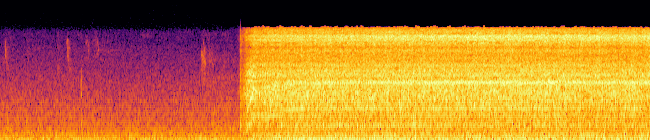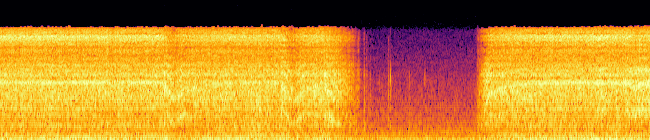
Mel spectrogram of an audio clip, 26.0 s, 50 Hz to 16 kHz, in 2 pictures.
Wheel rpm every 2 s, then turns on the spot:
0, 0, 80, 230, 230, 230, 230, 230, 210, 180, 10, 100, 230.
none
